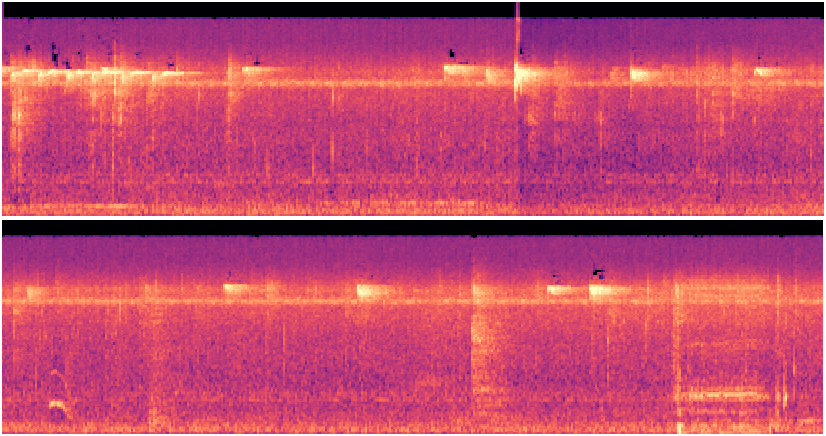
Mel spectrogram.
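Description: Outdoor wildlife ambience: a bird gives short high chirps about once a second, in quick runs at the start, over a steady high insect hum. Near the end there is a brief louder rustle with a lower call.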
